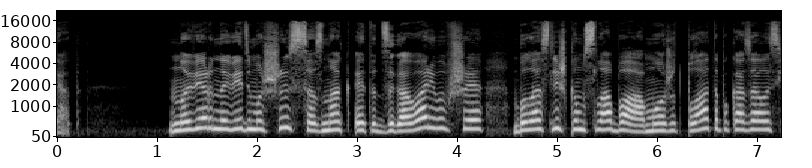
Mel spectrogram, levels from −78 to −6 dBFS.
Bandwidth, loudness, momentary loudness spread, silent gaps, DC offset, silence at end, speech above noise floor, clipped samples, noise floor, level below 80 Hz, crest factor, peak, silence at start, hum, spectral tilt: 16 kHz; -21 LUFS; 5 LU; none; under 0.1%; 0 s; 43 dB; under 0.1%; -64 dBFS; -70 dBFS; 16 dB; -6 dBFS; 0 s; none; -3 dB/octave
